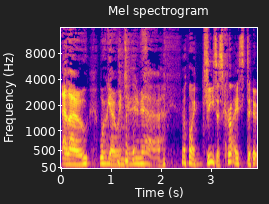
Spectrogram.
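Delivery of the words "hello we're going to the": heavy, thick, laid-on put-on British accent. Imitating the hard-to-understand British accents in a game, British accent. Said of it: "the British accents are fucking hard in this game".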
